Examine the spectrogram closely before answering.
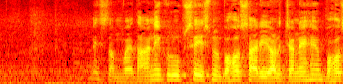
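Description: A man speaks clearly with animation through a microphone.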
